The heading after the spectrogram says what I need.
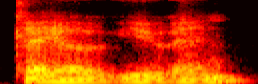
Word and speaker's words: Koun: The first would be Zen, the Authentic Gate by Yamada Koun, Koun, which is 2 syllables.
